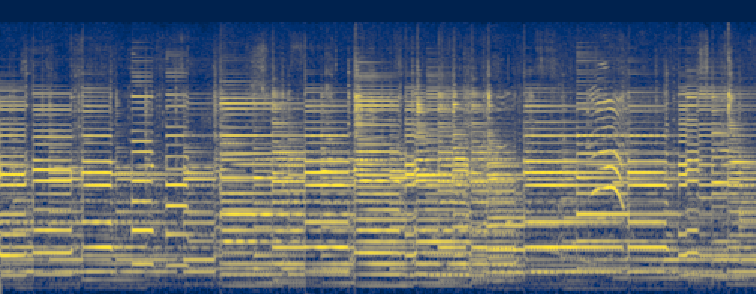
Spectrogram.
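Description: Steel-string acoustic guitar strummed and picked, playing the opening bars of a folk song with chords changing about every second.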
